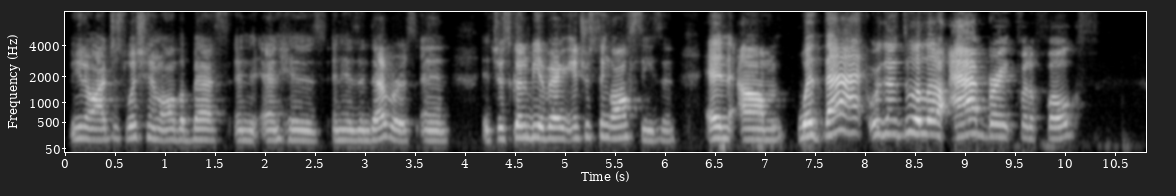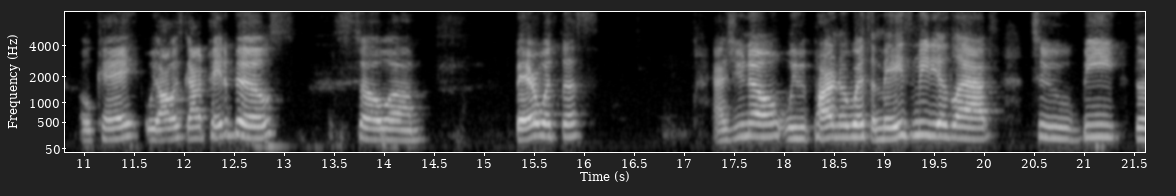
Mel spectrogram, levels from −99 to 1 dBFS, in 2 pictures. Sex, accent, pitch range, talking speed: female, American, 190-260 Hz, 185 wpm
